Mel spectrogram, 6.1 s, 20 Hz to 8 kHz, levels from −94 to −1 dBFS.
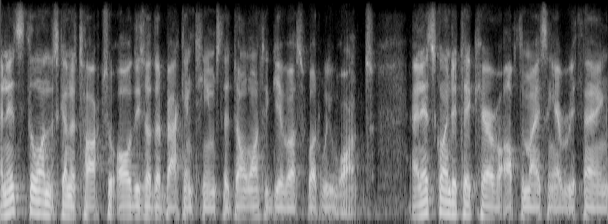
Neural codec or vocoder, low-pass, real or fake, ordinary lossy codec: none; 7.2 kHz; real; Opus, 16 kbps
